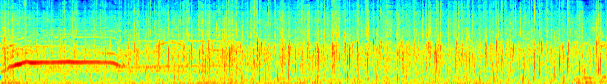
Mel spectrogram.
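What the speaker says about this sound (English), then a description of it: "guys, clap for them." Crowd at a student rally for safer schools breaks into sustained applause, with loose clapping and some cheering and voices mixed in, continuous and fairly loud.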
